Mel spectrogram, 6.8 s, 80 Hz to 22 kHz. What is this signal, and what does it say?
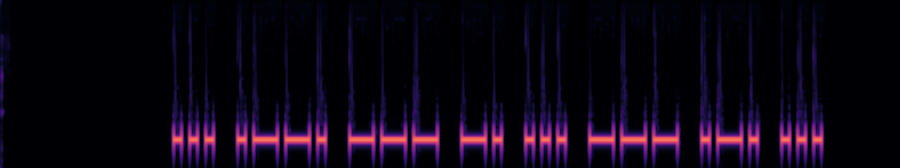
Morse code, heard as a keyed tone, about 20 wpm, 700 Hz. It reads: SPONSORS
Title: Build A Word - 4 Letters At A Time - 11-Letter Words - 20wpm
